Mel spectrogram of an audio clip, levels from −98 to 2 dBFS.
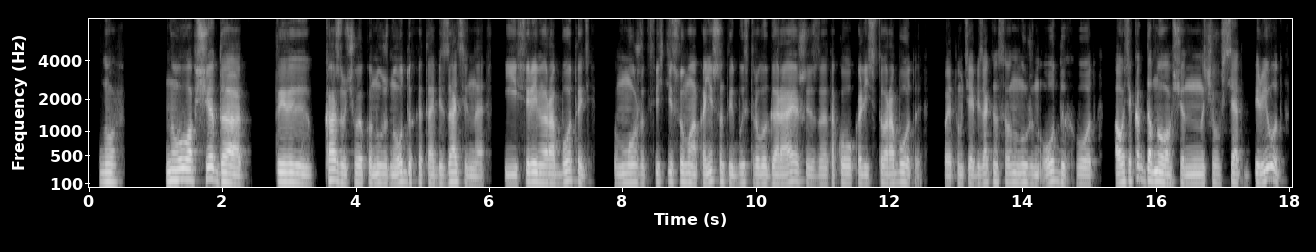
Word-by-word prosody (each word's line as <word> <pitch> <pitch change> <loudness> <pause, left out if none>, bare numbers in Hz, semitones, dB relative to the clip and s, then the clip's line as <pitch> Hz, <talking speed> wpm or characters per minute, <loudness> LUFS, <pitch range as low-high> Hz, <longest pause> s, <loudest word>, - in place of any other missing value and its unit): Ну, 120 -1 +2 0.7
ну 140 +3 +6
вообще, 145 +3 +4
да. 115 -6 +5 0.4
Ты 115 -4 +4 0.2
каждому 140 -6 +3
человеку 110 0 -1
нужен 110 -1 0
отдых, 120 +1 0
это 110 -1 -3
обязательно. 105 -3 -1 0.3
И 105 0 -2
всё 100 +4 -2
время 115 -2 +5
работать 110 - 0 0.3
может 110 0 -2
свести 115 +2 -6
с 120 - -12
ума. 115 -3 +1
Конечно, 125 +2 -2
ты 110 -2 -3
быстро 110 +1 -5
выгораешь 110 +4 0
из-за 105 0 -5
такого 110 +1 -3
количества 110 +1 -3
работы. 110 0 -2 0.3
Поэтому 100 +2 -5
те 110 - -4
обязательно 115 +3 -3
всё 115 +1 -8
равно 115 +1 -1
нужен 110 -2 -2
отдых. 115 -1 -2
Вот. 105 -2 -2 0.3
А 110 - +3
у 120 - +4
тя 130 - -3
как 155 0 -3
давно 130 -3 +5
вообще 110 +2 -2
начался 110 +2 -3 0.2
период, 130 +9 0
115 Hz, 145 wpm, -23 LUFS, 105-120 Hz, 0.7 s, ну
